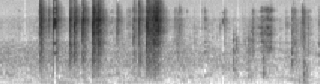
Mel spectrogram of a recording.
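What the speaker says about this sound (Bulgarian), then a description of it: "Ще поставим фиксо отгоре до долу." Adhesive tape being laid and rubbed down along the spine of a school textbook during repair, heard as a run of soft, dry rasping and rubbing strokes, several quick bursts, close and fairly quiet with no voices.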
